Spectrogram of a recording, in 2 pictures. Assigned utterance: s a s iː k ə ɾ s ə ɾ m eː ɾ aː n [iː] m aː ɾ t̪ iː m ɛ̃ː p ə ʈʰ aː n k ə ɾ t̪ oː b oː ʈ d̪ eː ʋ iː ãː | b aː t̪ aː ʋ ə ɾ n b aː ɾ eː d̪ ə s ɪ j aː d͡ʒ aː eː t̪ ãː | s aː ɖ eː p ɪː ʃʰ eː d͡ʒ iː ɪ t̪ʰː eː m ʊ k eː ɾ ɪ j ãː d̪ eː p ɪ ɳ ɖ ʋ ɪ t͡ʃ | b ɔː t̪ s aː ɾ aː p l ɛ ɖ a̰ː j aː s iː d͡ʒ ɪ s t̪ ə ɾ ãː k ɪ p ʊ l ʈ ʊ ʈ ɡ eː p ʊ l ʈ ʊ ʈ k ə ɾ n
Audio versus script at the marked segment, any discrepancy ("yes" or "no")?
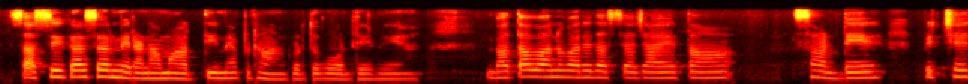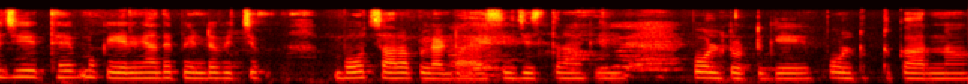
yes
